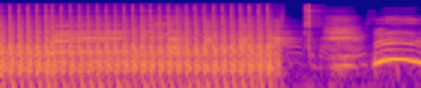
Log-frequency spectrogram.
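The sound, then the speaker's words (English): Austrian-made Steyr AUG rifle firing on automatic: a loud, fast stream of many rapid shots rattling for about two seconds before the burst cuts off. “Now check out this gun here. Now this here is a Steyr AUG. Steyr AUG's a bad motherfucker. Listen.”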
